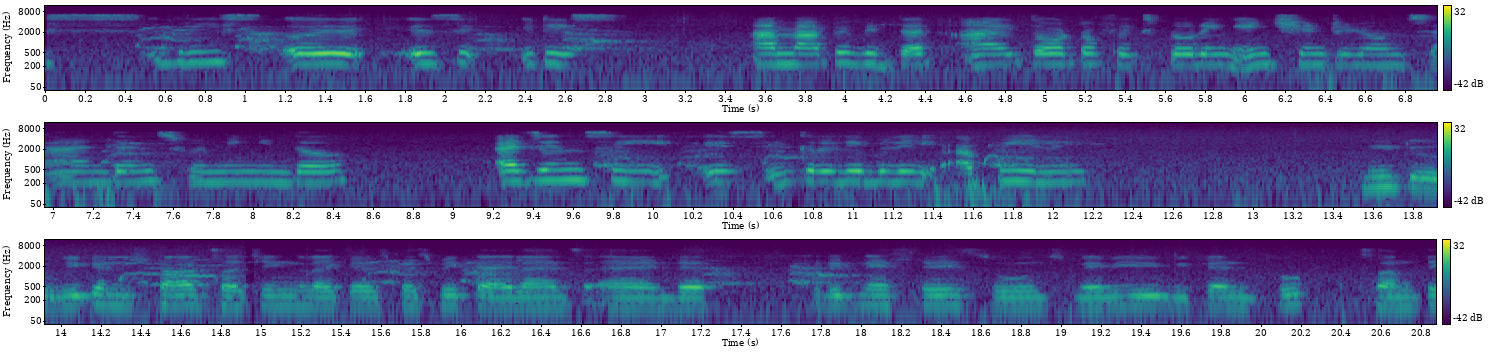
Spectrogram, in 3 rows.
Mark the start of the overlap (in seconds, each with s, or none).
none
